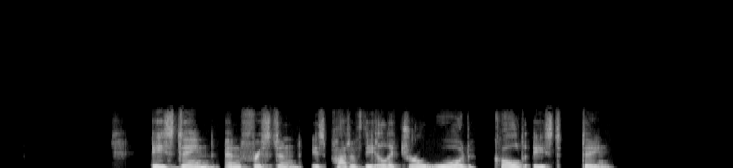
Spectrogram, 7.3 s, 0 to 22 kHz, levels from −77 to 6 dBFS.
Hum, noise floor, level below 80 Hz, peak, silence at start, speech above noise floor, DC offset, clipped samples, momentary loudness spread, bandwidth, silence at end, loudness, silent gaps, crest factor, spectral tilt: none; -86 dBFS; -56 dBFS; -2 dBFS; 1.5 s; 71 dB; under 0.1%; under 0.1%; 8 LU; 8 kHz; 1.25 s; -16 LUFS; none; 16 dB; -6 dB/octave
